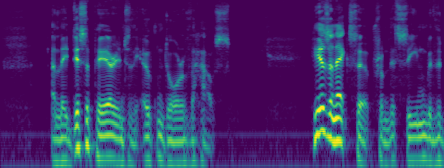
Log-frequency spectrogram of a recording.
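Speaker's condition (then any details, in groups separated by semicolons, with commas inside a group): No condition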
